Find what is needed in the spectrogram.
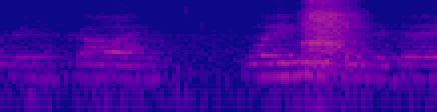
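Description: Faint, distant speech of a person reading aloud off-microphone. A short, sharp sniff close to the microphone comes about one and a half seconds in.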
